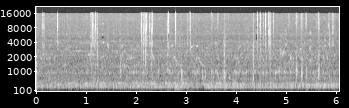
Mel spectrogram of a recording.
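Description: Steady low hum with scattered light clicks and scratches of a paintbrush and paper being worked as a watercolour wash is laid down.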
